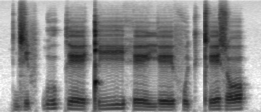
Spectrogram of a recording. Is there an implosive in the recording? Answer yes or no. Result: yes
